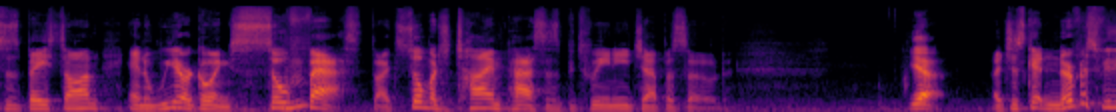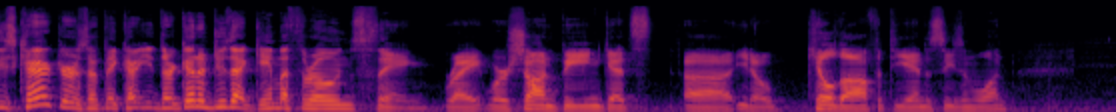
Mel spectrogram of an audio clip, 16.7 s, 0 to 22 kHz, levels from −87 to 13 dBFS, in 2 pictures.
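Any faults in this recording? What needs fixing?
Nothing needs fixing: the speech signal holds steady throughout, with no audible technical faults anywhere in the recording.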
